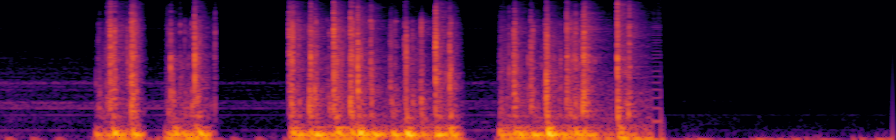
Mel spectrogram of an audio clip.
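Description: Typing on a computer keyboard in several quick flurries of keystrokes, the last two longest, stopping a little over three seconds in.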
